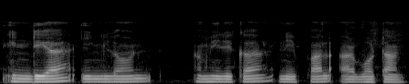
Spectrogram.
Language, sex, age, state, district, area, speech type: Santali, male, 18-30, West Bengal, Birbhum, rural, spontaneous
